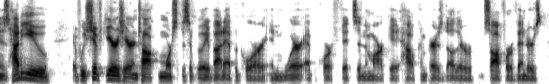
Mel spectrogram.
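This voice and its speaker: Male podcast host, very low and bright, quick delivery. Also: dry recording, studio quality. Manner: quick, upbeat, with fillers and restarts. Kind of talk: live interview.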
